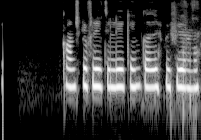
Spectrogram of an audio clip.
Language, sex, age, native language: Icelandic, male, 13, Icelandic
